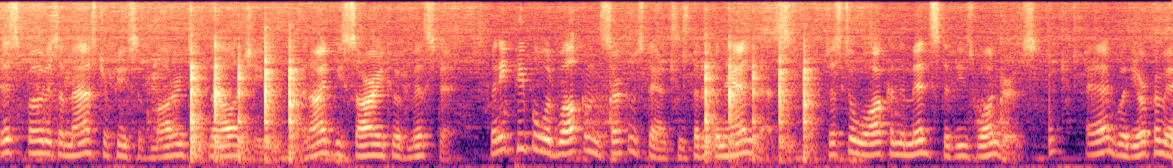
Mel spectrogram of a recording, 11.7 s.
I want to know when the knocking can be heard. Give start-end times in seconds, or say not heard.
1.9-3.5, 7.0-8.6.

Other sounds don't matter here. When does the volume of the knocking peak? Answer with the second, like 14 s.
2 s.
